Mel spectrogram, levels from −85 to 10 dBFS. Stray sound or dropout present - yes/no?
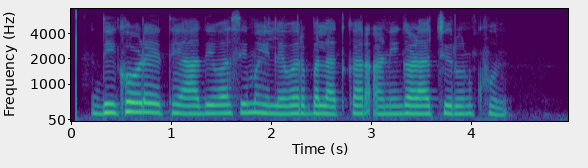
no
